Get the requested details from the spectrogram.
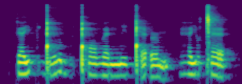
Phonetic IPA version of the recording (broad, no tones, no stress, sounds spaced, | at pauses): k ɛ j p ʊ ɡ͡ǃ ɯ ð ʊ bʱ ɯ ǃʰ ɔ β ɛ ŋ͡m i ǃʼ ɛ ʔ ə˞ m | ɦ ɛ j ɤ ǀ ɛ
